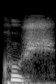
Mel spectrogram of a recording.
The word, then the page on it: couche: francais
